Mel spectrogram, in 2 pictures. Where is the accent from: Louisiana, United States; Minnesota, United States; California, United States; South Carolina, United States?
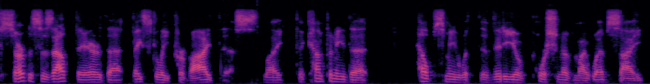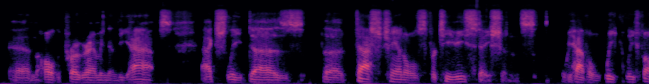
South Carolina, United States; Charleston; I'm a proud South Carolinian. I was born in Charleston.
